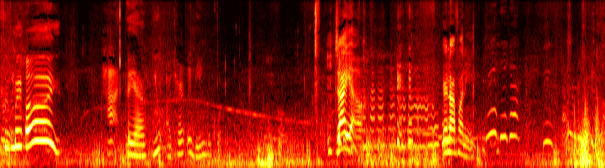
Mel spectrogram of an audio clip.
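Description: A young woman talks and laughs close to a phone microphone.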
